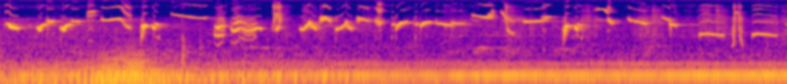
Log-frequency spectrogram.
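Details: Afternoon song of an Oriental magpie-robin in relaxed loud variation: long chain of warbled whistles, squeaky twists and harsh notes, closing with two descending whistles, above a constant low hum.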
